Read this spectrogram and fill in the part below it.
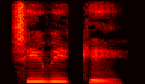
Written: ಚಿವಿಕೆ

